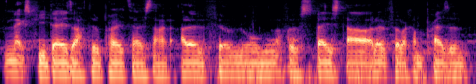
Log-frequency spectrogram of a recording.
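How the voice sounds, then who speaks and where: A young man of twenty speaks in a very low register with a dark, relaxed tone. His delivery is earnest and heartfelt, like personal testimony for a documentary. There is faint noise behind him. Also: brisk. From Jordan and the UK. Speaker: documentary subject telling his family's story.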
